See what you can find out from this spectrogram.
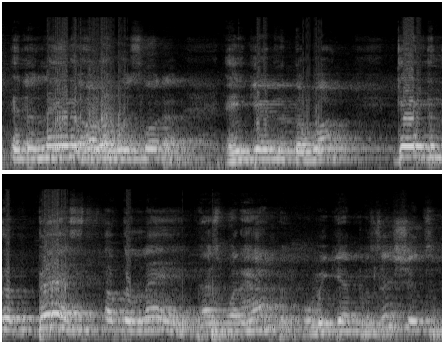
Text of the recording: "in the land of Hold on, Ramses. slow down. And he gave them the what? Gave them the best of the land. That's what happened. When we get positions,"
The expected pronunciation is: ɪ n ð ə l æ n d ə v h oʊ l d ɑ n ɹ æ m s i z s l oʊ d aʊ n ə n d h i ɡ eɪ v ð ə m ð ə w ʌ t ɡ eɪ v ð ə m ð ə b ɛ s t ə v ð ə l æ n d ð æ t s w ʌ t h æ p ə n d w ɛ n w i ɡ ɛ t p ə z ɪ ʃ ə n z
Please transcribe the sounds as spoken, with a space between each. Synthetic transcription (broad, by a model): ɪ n ð ə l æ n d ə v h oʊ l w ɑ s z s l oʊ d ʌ ə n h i ɡ eɪ v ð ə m ð ə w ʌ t ɡ eɪ v ð ə m ð ə b ɛ s t ə v ð ə l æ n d ð æ t s w ʌ t h æ p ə n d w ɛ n w i ɡ ɛ t p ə z ɪ ʃ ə n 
